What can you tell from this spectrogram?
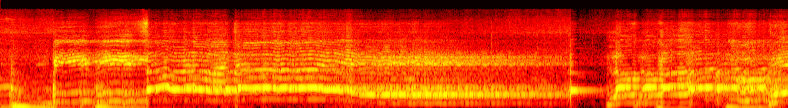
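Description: Kirtan music: a male singer holds a long, wavering note that glides down, with drum strokes near the start and again near the end. The music breaks off briefly just before six seconds in, then starts again.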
